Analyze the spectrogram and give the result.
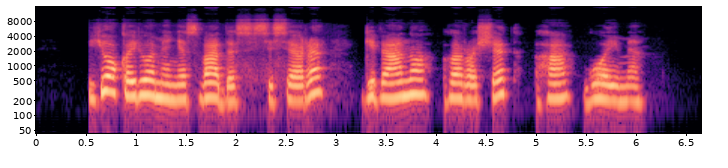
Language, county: Lithuanian, Vilnius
